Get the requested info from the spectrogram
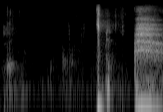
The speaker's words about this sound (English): So let's take a sip of our energy drink.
